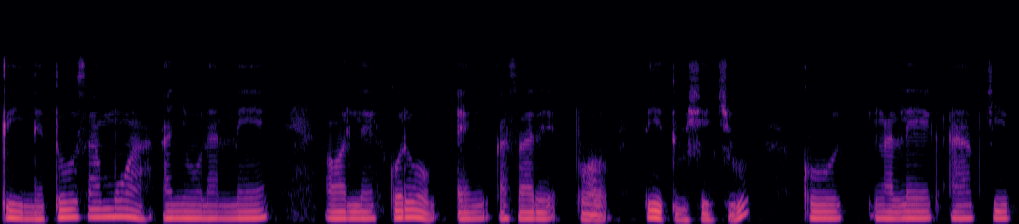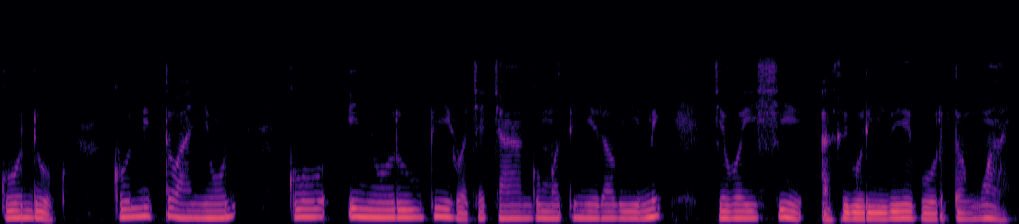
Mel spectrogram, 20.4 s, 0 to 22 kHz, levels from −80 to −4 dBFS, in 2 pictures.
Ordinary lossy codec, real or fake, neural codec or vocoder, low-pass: none; fake; codec, 16 kHz, 16 kbps, FunCodec, trained on Chinese and English, 50 frames a second; none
